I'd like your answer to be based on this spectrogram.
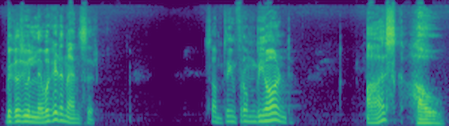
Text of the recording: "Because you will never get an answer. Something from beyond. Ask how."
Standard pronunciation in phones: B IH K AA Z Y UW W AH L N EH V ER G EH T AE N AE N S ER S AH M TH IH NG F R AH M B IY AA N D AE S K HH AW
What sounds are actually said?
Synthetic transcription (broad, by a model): B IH K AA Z Y UW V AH L N EH V ER G EH T AE N AE N S ER S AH M T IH NG F R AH M B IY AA N D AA S K HH AW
